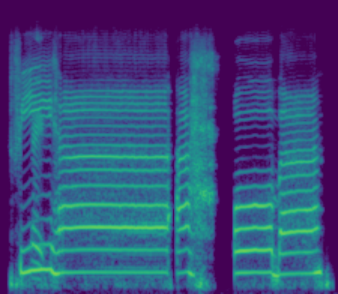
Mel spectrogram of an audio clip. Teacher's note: Mad jaiznya panjangkan lagi 4 sampai 5 harokat.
